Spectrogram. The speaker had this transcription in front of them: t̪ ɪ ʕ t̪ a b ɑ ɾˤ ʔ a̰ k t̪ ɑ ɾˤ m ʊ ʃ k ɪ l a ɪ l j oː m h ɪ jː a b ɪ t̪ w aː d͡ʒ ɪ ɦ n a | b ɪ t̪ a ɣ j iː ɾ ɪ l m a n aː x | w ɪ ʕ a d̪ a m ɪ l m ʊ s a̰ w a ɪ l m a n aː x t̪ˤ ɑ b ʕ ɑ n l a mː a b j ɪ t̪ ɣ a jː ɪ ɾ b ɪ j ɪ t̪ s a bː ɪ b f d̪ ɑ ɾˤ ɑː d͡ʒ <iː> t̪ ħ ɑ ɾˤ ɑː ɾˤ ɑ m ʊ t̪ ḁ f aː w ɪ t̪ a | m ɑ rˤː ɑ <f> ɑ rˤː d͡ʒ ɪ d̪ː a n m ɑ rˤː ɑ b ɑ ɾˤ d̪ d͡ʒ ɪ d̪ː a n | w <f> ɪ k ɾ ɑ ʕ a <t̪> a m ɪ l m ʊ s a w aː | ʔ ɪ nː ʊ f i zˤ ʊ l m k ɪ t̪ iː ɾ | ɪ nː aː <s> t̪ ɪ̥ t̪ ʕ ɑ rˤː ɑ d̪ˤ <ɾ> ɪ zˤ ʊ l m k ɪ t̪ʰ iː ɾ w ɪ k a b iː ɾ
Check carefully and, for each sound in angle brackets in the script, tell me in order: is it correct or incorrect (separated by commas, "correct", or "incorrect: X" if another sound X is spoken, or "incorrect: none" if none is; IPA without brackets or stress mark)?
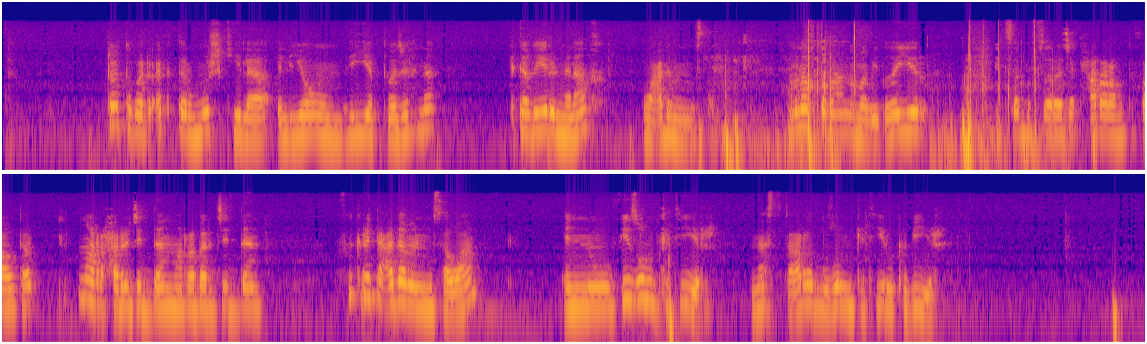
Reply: incorrect: aː, incorrect: ħ, correct, incorrect: d̪, correct, incorrect: l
